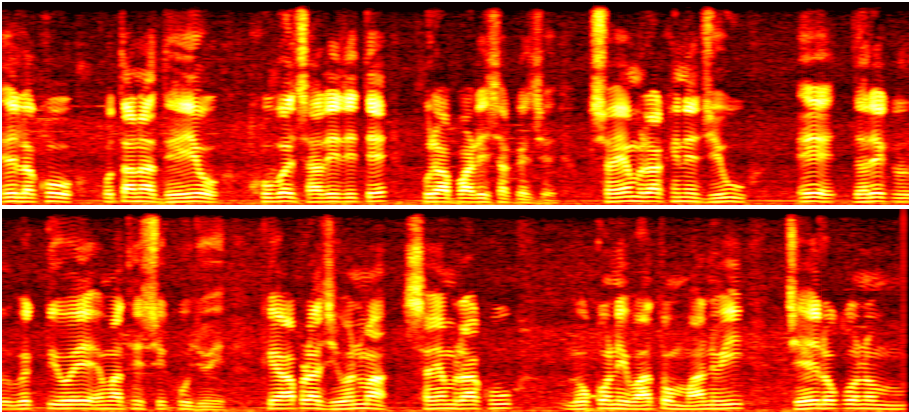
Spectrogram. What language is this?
Gujarati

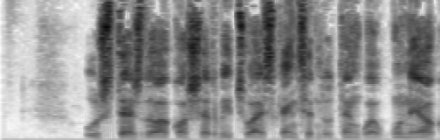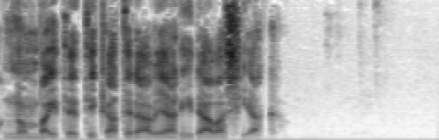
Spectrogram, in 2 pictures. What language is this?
Basque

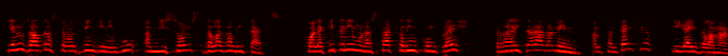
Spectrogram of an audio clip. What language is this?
Catalan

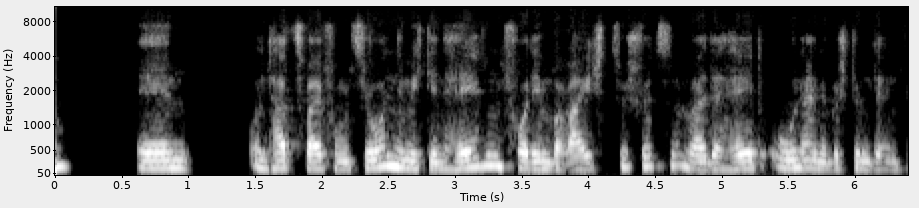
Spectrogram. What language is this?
German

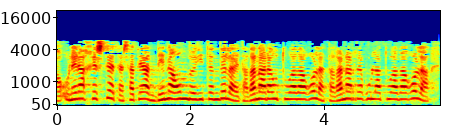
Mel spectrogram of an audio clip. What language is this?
Basque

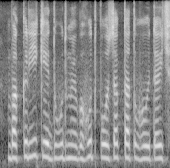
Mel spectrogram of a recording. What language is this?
Maithili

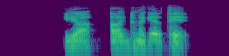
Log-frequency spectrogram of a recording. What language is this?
Kalkoti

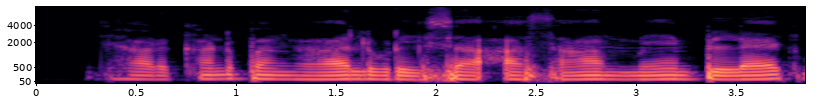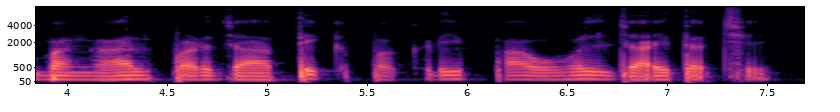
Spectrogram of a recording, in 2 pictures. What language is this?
Maithili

